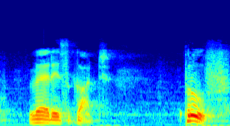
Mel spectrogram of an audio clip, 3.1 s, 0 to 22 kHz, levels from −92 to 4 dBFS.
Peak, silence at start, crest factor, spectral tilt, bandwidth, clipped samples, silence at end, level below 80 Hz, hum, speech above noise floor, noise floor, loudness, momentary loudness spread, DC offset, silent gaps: -2 dBFS; 0.4 s; 16 dB; -11 dB/octave; 5 kHz; under 0.1%; 0.05 s; -50 dBFS; none; 36 dB; -51 dBFS; -15 LUFS; 15 LU; under 0.1%; none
